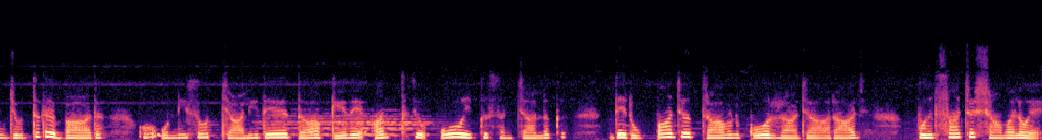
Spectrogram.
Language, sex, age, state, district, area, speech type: Dogri, female, 18-30, Jammu and Kashmir, Udhampur, rural, read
